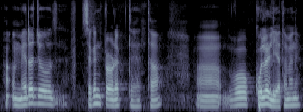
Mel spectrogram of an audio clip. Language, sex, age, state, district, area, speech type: Urdu, male, 18-30, Delhi, Central Delhi, rural, spontaneous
